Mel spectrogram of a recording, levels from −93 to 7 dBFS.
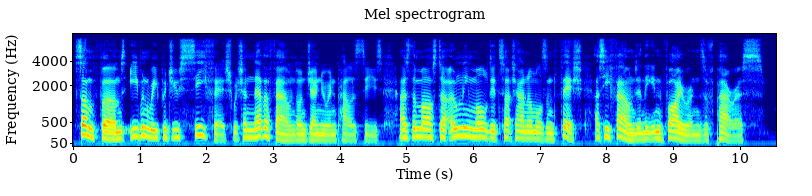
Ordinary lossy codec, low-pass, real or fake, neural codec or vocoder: MP3, 64 kbps; 7.2 kHz; real; none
